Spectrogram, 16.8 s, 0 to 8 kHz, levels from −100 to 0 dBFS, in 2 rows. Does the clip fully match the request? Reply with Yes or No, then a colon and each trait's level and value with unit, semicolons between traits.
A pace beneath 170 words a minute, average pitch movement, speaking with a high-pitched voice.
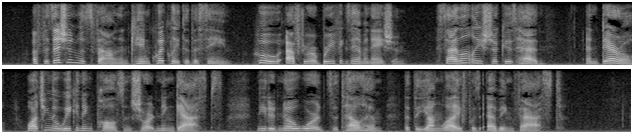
Yes: average, 145 wpm; average, 4.2 semitones; high, 205 Hz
